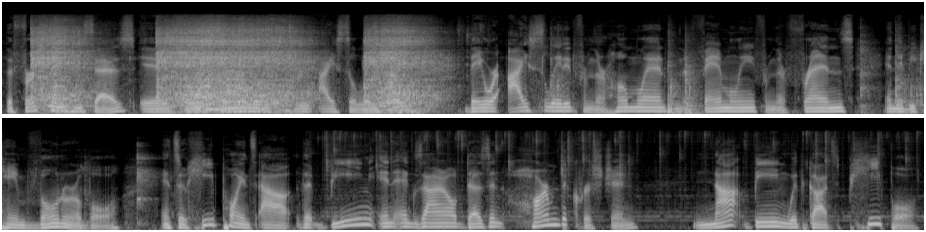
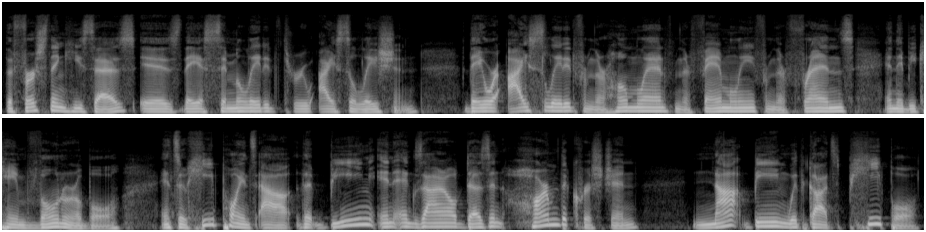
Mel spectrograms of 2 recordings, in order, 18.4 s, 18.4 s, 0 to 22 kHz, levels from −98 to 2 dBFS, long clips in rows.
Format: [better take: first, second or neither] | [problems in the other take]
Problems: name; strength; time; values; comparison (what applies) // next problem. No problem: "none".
second | household noises; very loud; throughout; 2 dB above the speech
